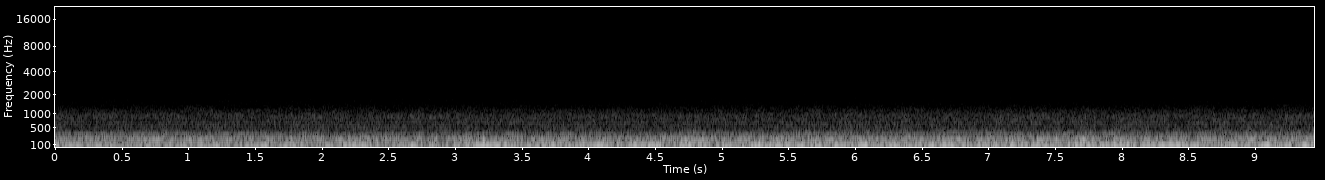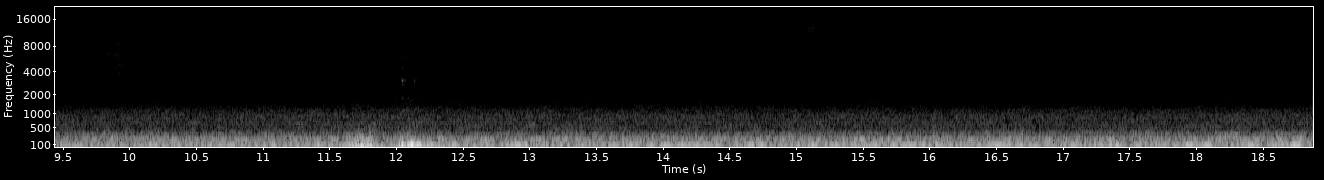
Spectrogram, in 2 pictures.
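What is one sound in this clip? A car's engine hums steadily from inside the car as it drives along a road.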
